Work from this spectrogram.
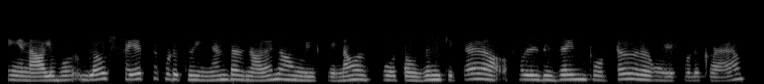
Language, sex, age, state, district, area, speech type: Tamil, female, 30-45, Tamil Nadu, Mayiladuthurai, rural, conversation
